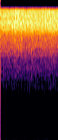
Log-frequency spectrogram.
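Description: Ground meat sizzles steadily in a hot wok as it is crumbled, a dense, even frying hiss held close and loud with no pauses.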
